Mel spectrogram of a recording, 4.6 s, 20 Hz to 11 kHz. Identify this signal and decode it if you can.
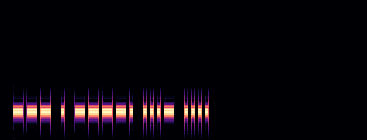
Morse code, heard as a keyed tone, about 28 wpm, 700 Hz. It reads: OE9VH
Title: DXCC-100 Call Signs - 5 Characters - Repeated 3x - 28wpm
